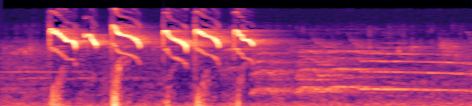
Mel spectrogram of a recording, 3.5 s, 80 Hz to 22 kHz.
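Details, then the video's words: Pleci (white-eye) phrase used to train young birds: five crisp, high, falling whistled notes in about one and a half seconds, followed by a drawn-out descending crow from a distant rooster. "pancingan pleci belajar ngalas 1 2 3 ketukan"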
